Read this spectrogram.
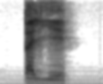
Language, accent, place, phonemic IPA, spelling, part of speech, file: French, France, Lyon, /pa.lje/, pallier, verb, LL-Q150 (fra)-pallier.wav
- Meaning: 1. to conceal 2. to palliate (to relieve the symptoms of) 3. to compensate for; to make up for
